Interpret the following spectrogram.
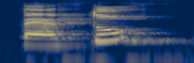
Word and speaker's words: teto: Mas vocês estão observando que quando eu pronuncio essas palavras, o som do O não sai? Eu pronuncio e sai o som do U, ó.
